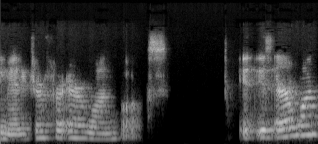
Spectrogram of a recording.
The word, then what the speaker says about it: Erewhon: Is Erewhon pronounced like that?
